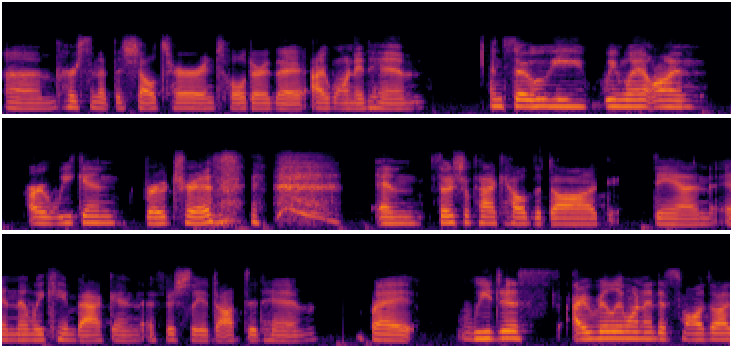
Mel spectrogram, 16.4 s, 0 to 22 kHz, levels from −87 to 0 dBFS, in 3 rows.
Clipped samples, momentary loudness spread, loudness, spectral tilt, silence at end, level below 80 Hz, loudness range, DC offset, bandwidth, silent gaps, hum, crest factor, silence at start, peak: under 0.1%; 10 LU; -33 LUFS; -4.5 dB/octave; 0 s; -72 dBFS; 3 LU; under 0.1%; 7.6 kHz; none; none; 22 dB; 0 s; -12 dBFS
